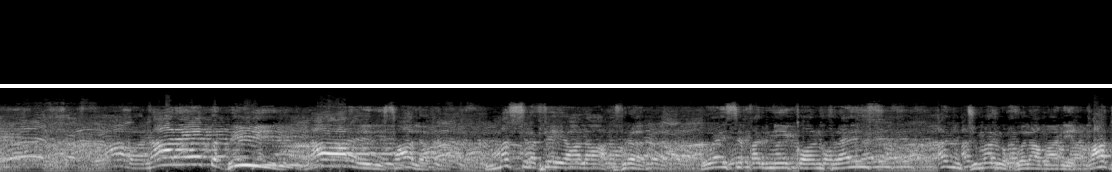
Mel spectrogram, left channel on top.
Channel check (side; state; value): left; silent; digital silence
